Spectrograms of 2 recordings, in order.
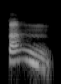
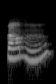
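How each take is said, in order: First: The word ends in an n sound. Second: The word ends in an m sound. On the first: The speaker calls it right. "you are going to say nakara" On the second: The speaker calls it wrong. "Instead of saying tam, Anuswara's makara"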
